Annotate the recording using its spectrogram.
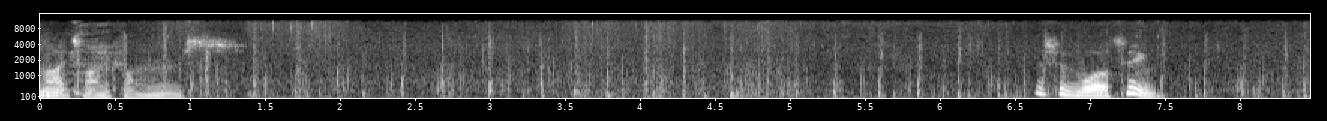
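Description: Footsteps run quickly over a dirt path.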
